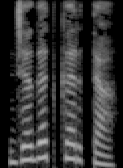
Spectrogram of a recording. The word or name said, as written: ಜಗತ್ಕರ್ತ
